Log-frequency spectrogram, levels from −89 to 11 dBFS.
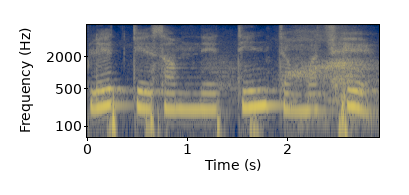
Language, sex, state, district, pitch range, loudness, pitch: Hindi, female, Arunachal Pradesh, Papum Pare, 205-230 Hz, -15 LUFS, 220 Hz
